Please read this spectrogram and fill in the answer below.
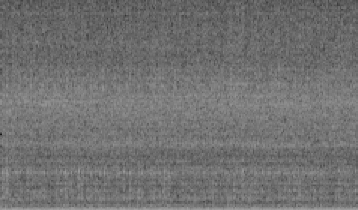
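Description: Car engine idling steadily, heard from inside the cabin as an even low rumble.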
